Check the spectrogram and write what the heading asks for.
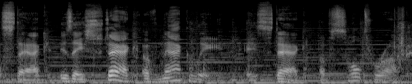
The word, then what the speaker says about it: Nacli: the periodic table is NaCl. Knackle. The I is then added to make it sound like a name, and is diminutive.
